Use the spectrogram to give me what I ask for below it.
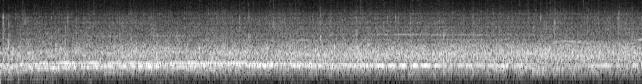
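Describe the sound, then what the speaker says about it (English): Sustained applause from a concert audience at a tribute show for the performers, a dense steady roar of clapping with no voices standing out. "please give them a massive round of applause."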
